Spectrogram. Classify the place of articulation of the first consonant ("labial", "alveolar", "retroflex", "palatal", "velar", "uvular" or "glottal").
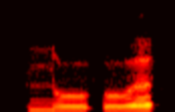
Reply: palatal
